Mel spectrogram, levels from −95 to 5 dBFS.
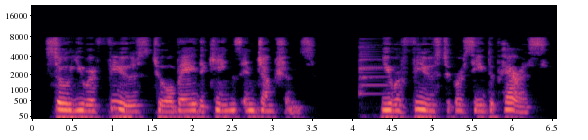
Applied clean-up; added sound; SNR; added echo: classical method WPE with log-MMSE.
